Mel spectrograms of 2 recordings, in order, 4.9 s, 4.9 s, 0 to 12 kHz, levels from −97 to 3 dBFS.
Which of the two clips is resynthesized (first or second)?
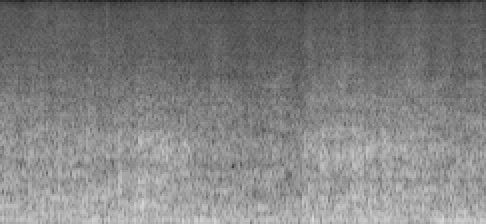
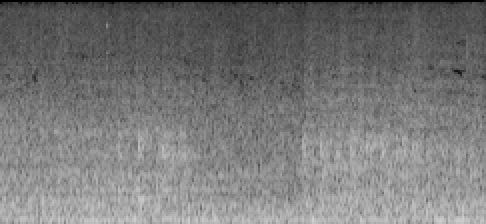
first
